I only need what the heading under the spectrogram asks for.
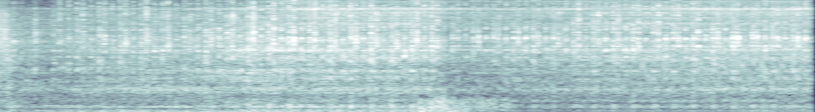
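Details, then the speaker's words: Camper just after exhaust manifold job: steady fairly even idle with soft low rumble, no puffing or ticking, no audible exhaust leak; smoke suspected from fresh paint burning off, seen at the collector. "i mean it's quiet now i feel like there's not an exhaust leak"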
